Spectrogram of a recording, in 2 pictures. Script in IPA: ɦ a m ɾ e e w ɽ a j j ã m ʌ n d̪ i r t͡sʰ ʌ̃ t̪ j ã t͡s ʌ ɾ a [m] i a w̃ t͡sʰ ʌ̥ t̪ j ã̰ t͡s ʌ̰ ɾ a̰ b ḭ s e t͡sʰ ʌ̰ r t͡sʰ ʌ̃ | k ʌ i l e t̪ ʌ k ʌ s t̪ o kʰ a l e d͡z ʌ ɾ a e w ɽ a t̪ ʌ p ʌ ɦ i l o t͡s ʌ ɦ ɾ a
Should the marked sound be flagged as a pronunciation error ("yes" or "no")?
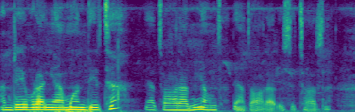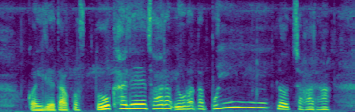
no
